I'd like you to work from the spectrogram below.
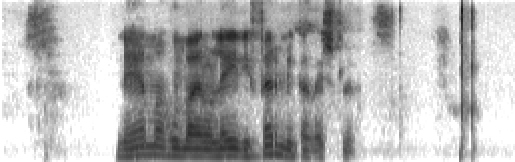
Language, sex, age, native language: Icelandic, male, 20-29, Icelandic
